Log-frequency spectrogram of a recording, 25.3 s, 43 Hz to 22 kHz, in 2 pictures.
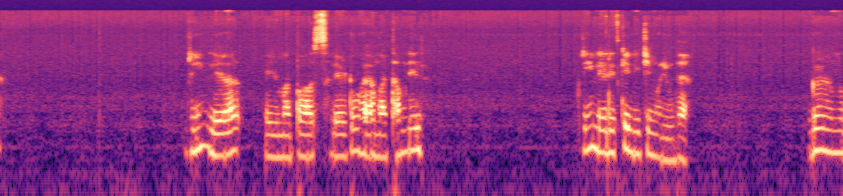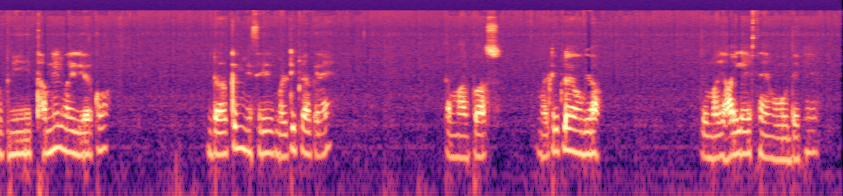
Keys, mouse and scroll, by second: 13.4 click, 17.2 click.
